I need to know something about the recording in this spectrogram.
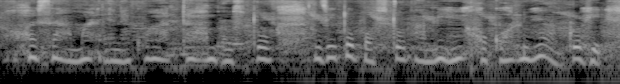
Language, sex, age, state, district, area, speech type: Assamese, female, 30-45, Assam, Charaideo, rural, spontaneous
